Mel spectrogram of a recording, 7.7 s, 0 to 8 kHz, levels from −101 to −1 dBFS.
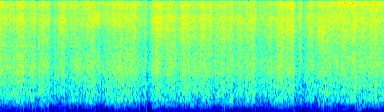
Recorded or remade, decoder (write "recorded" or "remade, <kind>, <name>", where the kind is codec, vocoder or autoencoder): remade, vocoder, Vocos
